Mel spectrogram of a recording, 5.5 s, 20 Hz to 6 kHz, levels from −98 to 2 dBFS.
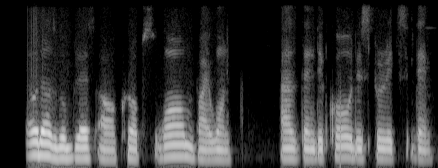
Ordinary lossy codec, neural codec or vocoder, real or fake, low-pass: Opus, 64 kbps; none; real; 5.4 kHz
